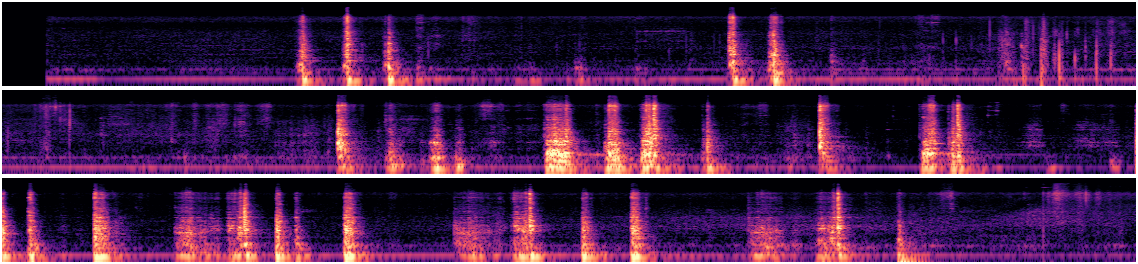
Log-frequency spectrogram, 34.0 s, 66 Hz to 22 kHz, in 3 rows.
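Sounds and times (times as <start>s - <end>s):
car pedals knocking: 30.9s - 32.1s
deep thud: 31.6s - 32.2s.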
